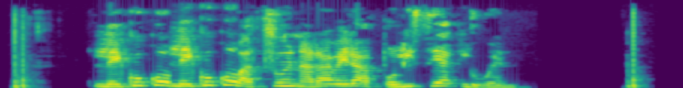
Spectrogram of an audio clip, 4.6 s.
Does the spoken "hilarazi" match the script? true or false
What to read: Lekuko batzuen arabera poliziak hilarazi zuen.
false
